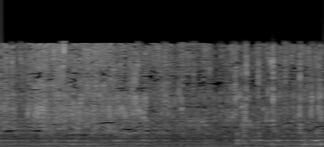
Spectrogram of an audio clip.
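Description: Cold tap water pouring in a steady stream into a metal pot of raw meat pieces, splashing as the pot fills.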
